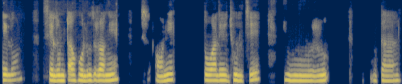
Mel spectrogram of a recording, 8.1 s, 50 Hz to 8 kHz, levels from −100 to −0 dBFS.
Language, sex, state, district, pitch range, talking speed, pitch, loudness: Bengali, female, West Bengal, Dakshin Dinajpur, 185-200 Hz, 90 wpm, 190 Hz, -17 LUFS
